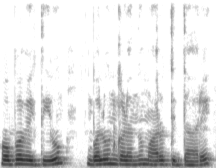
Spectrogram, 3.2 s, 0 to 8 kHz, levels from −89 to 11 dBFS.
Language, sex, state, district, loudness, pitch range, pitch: Kannada, female, Karnataka, Bangalore, -15 LUFS, 190-210 Hz, 195 Hz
